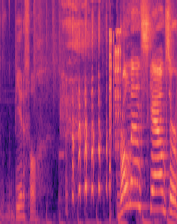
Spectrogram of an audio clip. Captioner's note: laughs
